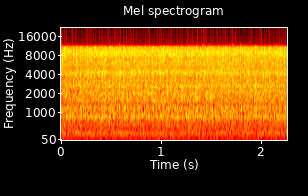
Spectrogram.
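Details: 2007 Toyota Corolla (Fielder), codes P0335, P0302, P0304, rough idle, checked with an oscilloscope cylinder by cylinder: uneven, lumpy idle under a rushing engine noise, the beat stumbling now and then; cylinders two and four are misfiring.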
